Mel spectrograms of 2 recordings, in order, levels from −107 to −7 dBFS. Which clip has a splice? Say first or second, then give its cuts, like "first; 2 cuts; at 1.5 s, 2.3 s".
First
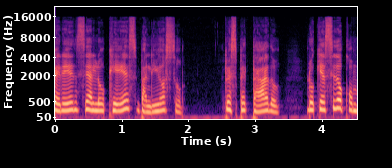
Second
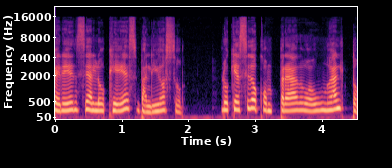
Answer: second; 1 cut; at 2.4 s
